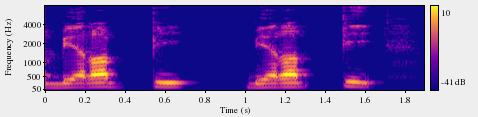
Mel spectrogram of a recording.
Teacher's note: certains ils vont appuyer trop fort sur les lèvres de sorte à ce que ça ressemble à un p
